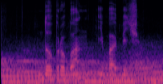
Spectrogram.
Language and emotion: Russian, neutral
